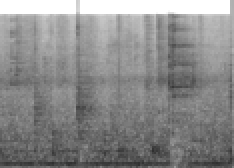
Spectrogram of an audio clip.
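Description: Commercial kitchen clatter: several short knocks and clinks of utensils and dishes on steel counters over a steady low hum.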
